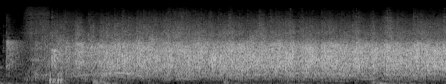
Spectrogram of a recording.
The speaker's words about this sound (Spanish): Yo creo que el doctor Moya se merece un aplauso.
